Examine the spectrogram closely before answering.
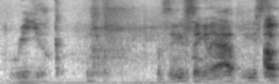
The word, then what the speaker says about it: Ryuk: Yeah, it's pronounced Ryuk.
